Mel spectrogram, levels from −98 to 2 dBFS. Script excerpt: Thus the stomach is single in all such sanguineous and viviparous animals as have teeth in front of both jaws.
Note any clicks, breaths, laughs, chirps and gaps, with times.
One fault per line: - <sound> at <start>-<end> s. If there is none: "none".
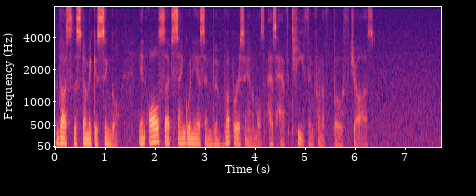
none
